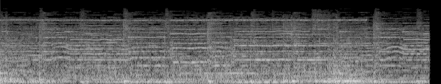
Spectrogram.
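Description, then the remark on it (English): A loud, full-band instrumental TV theme tune plays with a steady, driving beat and sustained tones, no voices, cutting off abruptly at the end. “That's the theme to the TV version of Blue Thunder.”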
